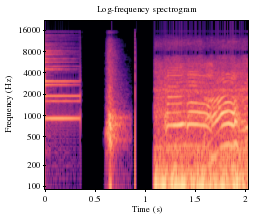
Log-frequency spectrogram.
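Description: Subscribe-button animation sound effect: a bright bell-like ding that fades out within the first third of a second, followed by a short click. About a second in it cuts to voices over a steady low engine rumble inside a vehicle.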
